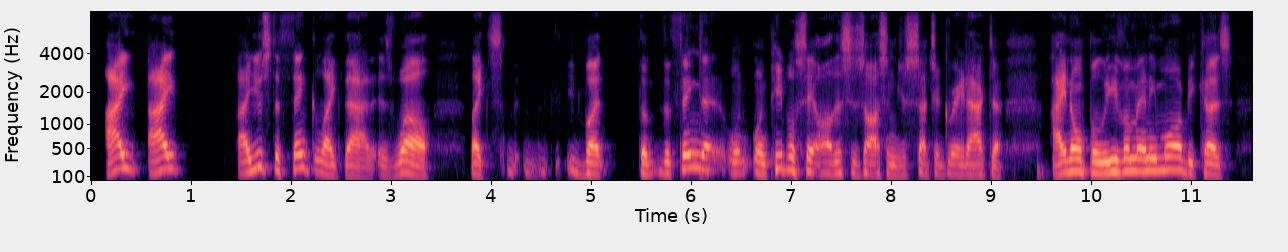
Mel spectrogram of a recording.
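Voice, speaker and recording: A man with a Boston accent speaks at a moderate pace in a fairly high pitch, with ordinary pitch variation and a dry, close sound with no echo against a quiet background. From Boston's North Shore, Massachusetts. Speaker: actor and stuntman. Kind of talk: casual interview chat. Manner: repeats words, stammering starts.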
